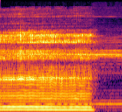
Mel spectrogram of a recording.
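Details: Original Asteroids Deluxe cocktail table, power-up on the bench: loud steady low buzz with rich overtones cutting out abruptly, suspected coming off the board; ground loop hum from bad ground.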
